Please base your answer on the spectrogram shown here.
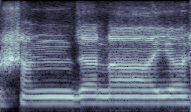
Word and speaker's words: शं जनाय: ही नहीं रखना उसको, यानी अनुस्वार का उच्चारण परवर्ती अक्षर से जोड़ते हुए कीजिए जो भी हो रहा है। तो संजनाय संजनाय, ना है भी और नहीं भी है।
